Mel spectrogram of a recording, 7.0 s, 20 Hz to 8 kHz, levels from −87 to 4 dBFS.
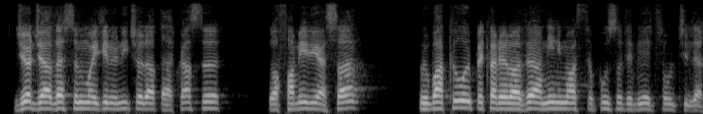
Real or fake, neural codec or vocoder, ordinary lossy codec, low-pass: fake; codec, 16 kHz, 0.5 kbps, X-Codec, HuBERT features, trained on balanced general audio; Opus, 24 kbps; 7.2 kHz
